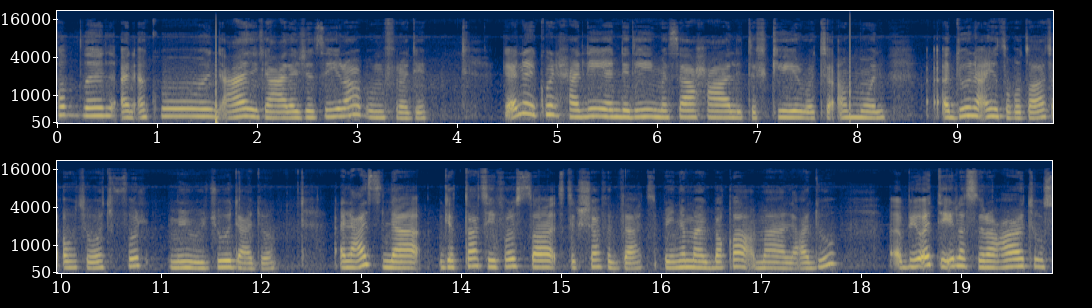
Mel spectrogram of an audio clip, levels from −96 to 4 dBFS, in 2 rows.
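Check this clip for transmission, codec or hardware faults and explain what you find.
Two hardware-type faults stand out in this speech clip, both the same kind.

Loud pop, at 1.59–1.61 s and again at 7.93–7.95 s: a sudden voltage pulse, likely from a switch, plug contact or static discharge, enters the chain and is shaped by downstream circuitry. Each is a single sharp pop about 15 dB above the speech, which continues uninterrupted underneath.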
